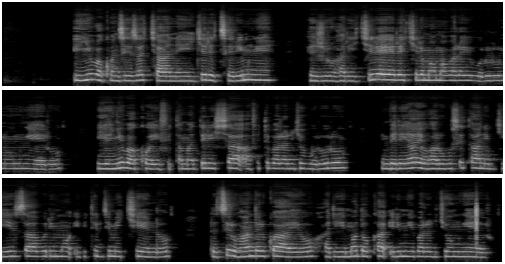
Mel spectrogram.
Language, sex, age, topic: Kinyarwanda, female, 18-24, health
